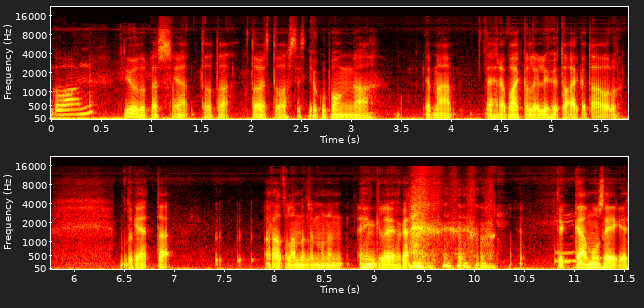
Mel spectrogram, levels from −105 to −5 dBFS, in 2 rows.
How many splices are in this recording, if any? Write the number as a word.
seven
